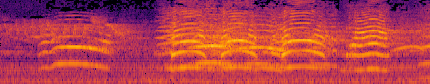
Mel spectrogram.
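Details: Green peafowl calling: a single arched, nasal wail, then several overlapping loud honking calls from more than one bird, with harmonic, arching notes repeated in quick bursts.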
